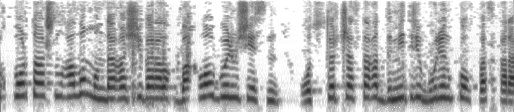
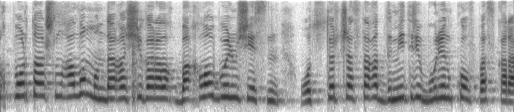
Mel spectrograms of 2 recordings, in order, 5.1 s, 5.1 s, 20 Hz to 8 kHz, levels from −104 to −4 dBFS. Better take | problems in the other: second | noise reduction (classical method spectral subtraction)

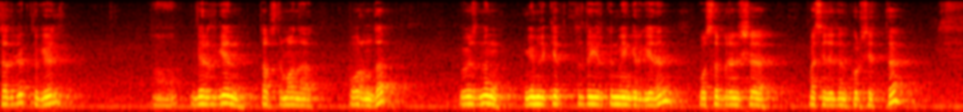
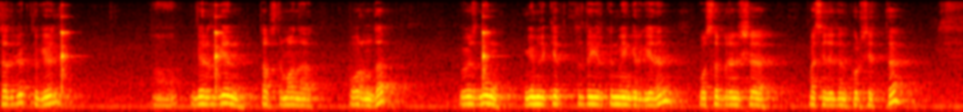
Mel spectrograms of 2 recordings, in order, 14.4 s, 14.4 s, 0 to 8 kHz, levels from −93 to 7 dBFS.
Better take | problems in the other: first | background sound (Bowed string instrument); 4 dB below the speech

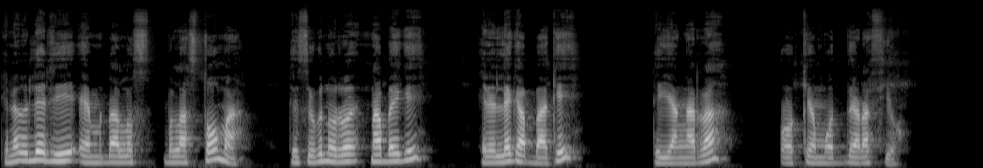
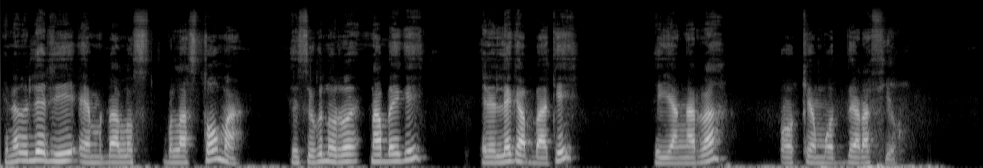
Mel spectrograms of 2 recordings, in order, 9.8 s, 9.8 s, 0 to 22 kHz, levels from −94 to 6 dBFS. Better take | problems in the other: first | noise reduction (neural mask model Resemble Enhance denoiser)

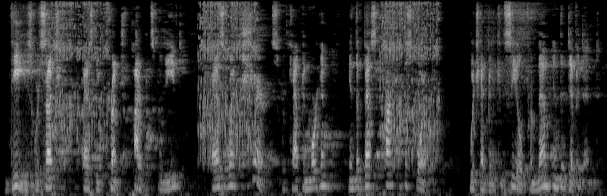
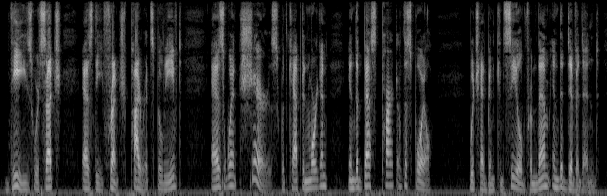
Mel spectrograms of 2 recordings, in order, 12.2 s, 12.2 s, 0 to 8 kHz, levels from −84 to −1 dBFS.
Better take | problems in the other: second | noise reduction (classical method WPE with log-MMSE)

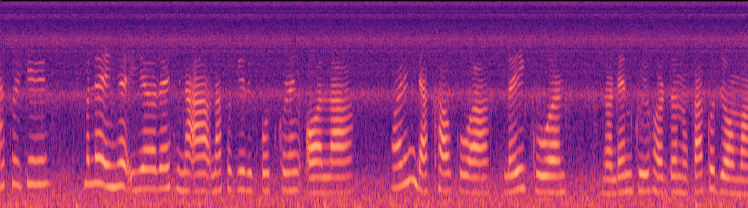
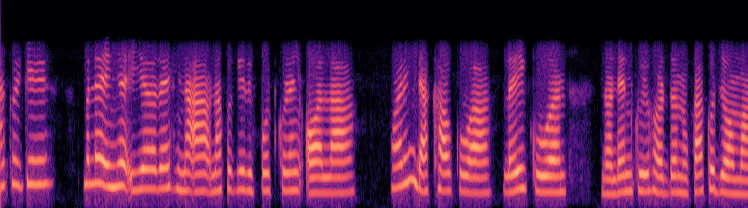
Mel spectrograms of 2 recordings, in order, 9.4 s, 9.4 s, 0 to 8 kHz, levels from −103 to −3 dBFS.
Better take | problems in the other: second | background sound (Fire); 11 dB below the speech

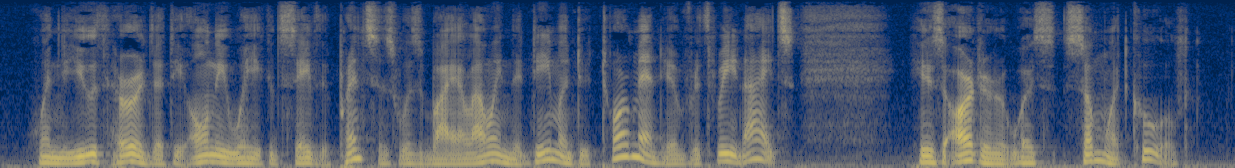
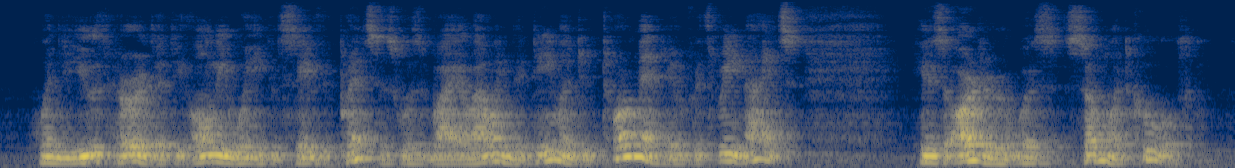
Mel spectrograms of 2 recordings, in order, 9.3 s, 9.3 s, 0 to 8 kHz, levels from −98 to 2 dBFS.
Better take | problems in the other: first | room echo; dies away in 0.6 s

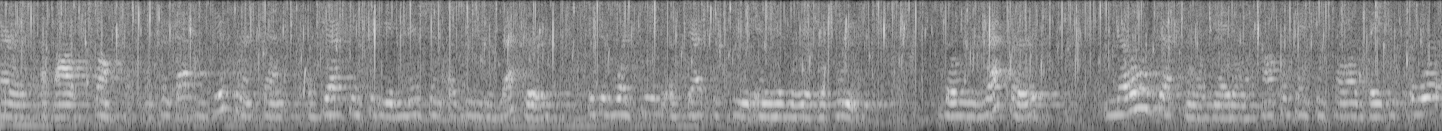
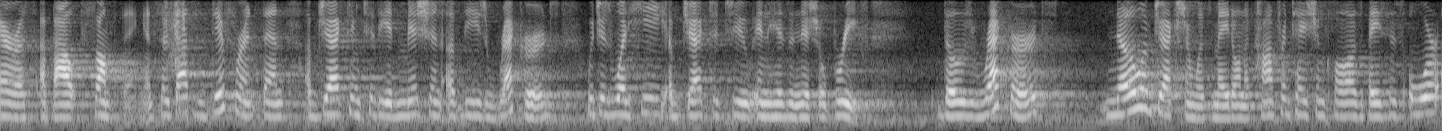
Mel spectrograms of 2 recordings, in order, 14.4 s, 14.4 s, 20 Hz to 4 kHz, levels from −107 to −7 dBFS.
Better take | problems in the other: second | background sound (Rain); 2 dB below the speech // room echo; dies away in 1 s

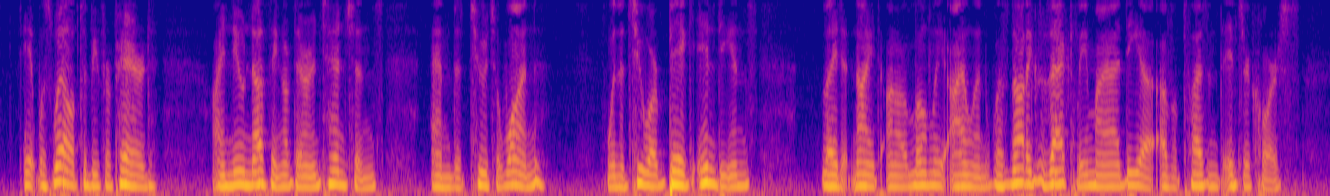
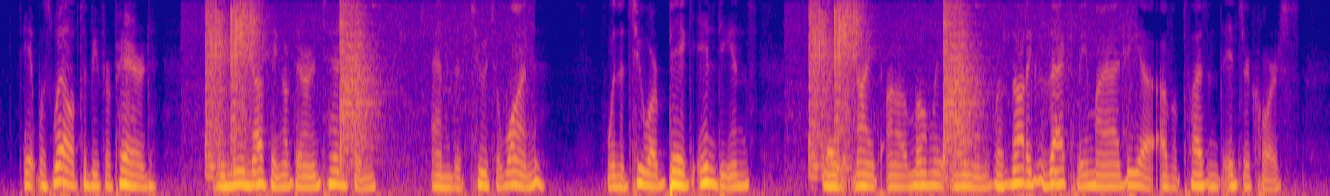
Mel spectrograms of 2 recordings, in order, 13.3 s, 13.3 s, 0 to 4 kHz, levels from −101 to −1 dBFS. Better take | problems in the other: first | background sound (Fart); 13 dB below the speech

